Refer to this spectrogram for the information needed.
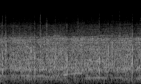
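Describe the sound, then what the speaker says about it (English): A hockey arena crowd at an NHL game between the New Jersey Devils and Boston Bruins applauds goalie Chris Terreri, a dense, continuous wash of clapping at a steady level throughout. "people applauding him again"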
